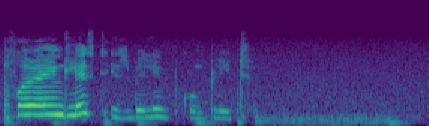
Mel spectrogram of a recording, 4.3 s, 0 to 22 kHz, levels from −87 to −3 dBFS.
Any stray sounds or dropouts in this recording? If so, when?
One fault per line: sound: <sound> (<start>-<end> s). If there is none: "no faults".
no faults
